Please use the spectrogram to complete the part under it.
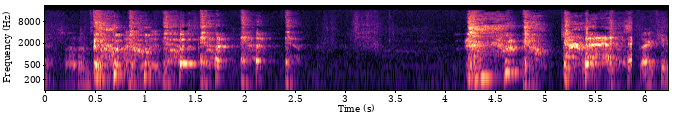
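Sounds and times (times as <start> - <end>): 
speech: 0.2 - 1.2
man coughing: 0.5 - 2.6, 4.2 - 5.9.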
